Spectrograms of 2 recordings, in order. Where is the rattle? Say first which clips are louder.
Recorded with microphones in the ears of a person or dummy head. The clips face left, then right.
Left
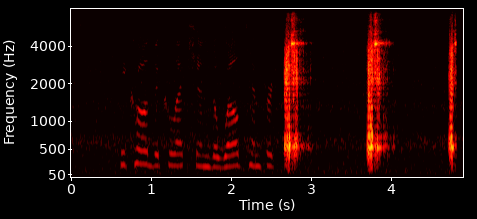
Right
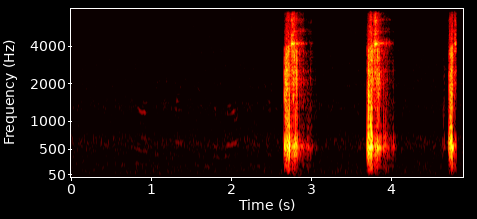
Right 13 dB; 70° right (ahead or behind).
